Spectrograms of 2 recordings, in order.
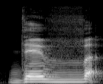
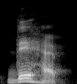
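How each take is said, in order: First: The words merge into one contracted syllable. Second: Both words are said fully and separately. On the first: The speaker calls it right. "Say they've" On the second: The speaker calls it wrong. "Don't say they have"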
